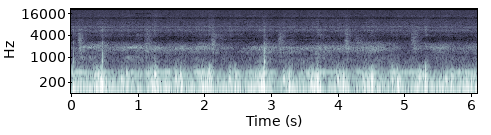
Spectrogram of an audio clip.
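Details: Mitral stenosis: low-pitched heart sounds at about 74 a minute with a low mid-diastolic rumbling murmur between beats.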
